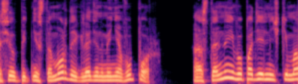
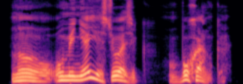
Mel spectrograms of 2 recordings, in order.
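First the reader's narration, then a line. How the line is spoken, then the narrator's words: Grumbled. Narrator (Russian): буркнул тот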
